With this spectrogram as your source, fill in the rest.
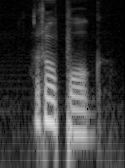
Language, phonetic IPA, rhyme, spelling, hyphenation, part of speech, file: Hungarian, [ˈropoɡ], -oɡ, ropog, ro‧pog, verb, Hu-ropog.ogg
- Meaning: to crunch, crack, crackle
